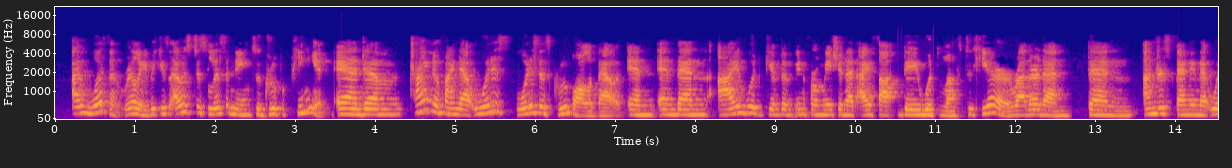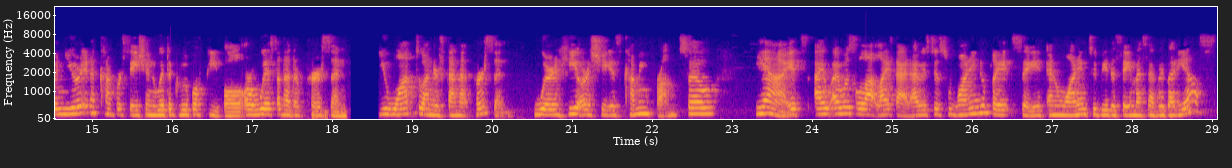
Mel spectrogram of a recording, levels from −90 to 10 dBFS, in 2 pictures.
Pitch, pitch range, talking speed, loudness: 180 Hz, 165-200 Hz, 205 wpm, -14 LUFS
